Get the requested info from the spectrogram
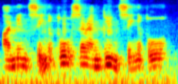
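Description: A synthetic male text-to-speech assistant giving formal, measured replies through a small desktop speaker. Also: deep voice, steady tone. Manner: formal, robotic, measured phrasing. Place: played from desktop smart speaker indoors. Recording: noisy, echoey small speaker captured by phone.

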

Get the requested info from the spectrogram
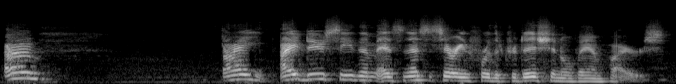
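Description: Slow, hesitant bright-voiced woman. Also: fairly low pitch. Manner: hesitant, with many fillers. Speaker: panelist. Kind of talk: casual panel discussion.

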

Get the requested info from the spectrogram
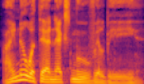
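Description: A man's voice: sits low, big pitch swings, measured pace, slightly rough, exaggerated voice. Man acting a menacing dictator in a cavernous hall. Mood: coldly menacing. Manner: mock-polite, theatrical, switching from exasperated to coldly quiet. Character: menacing, smug dictator of the world, ruthlessly calm. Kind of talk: audio drama acting. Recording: long reverberant hall.

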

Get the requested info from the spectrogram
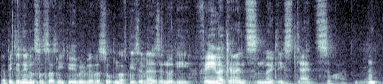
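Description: Actor as a probing police investigator, noisy old recording. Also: male voice, lowish voice, steady tone, a little fast, fairly bright tone, close to an everyday voice. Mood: probing, polite. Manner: probing, with questioning hums and tag words. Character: male police investigator, probing, courteous, dryly persistent. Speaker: actor in a crime radio play. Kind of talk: German radio crime drama acting, interrogation and dictation.

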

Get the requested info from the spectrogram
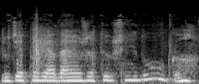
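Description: An actress playing a careworn, kindly middle-aged aunt in a radio play, homely and chatty, with sighs. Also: female voice, lowish voice, fairly quick, warm tone, close to an everyday voice. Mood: gossipy. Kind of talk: 1990s Polish radio play acting. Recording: noisy radio drama recording with clicks.

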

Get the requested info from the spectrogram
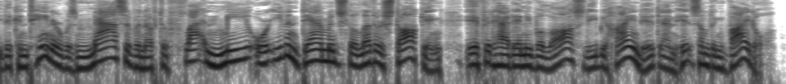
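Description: A man reading first-person fiction as a narrator, in an expressive, dramatic manner. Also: mid-range voice, breathy edge, dry recording, studio quality.

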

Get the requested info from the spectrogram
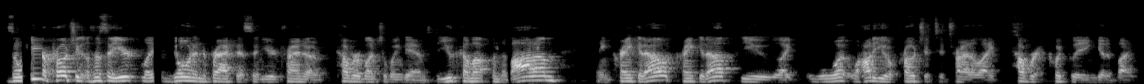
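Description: A man's voice: mid-range voice, animated, fast talker, a bit bright, highs cut off. A man hosting a fishing show, asking questions and thinking aloud in a casual conversational way. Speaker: podcast host. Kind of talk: casual interview talk. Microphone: webcam on a video call.

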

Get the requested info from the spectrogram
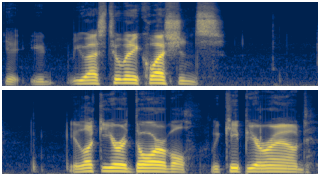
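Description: A man's voice: mid-range voice, moderate pace, a bit bright, smooth, dry recording, natural voice. Man voicing female octopus villager, secretive, sweet, cagey, cozy game, barely changed voice. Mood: mock suspicious.

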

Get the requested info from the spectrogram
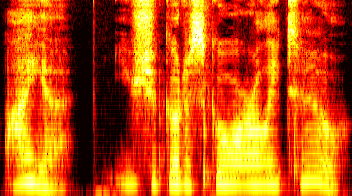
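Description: A man's voice: on the high side, lively intonation, measured pace. Man acting everyday manga males, noisy recording. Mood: casual, polite. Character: assorted everyday males: father, student, teacher. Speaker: voice actor. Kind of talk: fan manga dub acting.

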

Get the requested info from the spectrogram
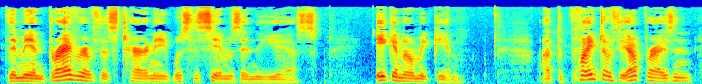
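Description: A narrator reading a scripted essay in a measured, deliberate manner. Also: mid-range voice. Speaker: narrator, reader.

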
